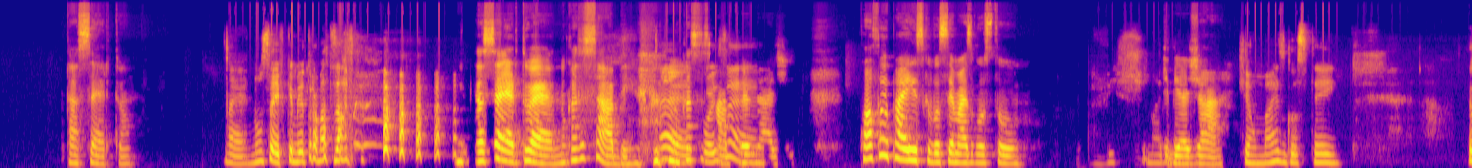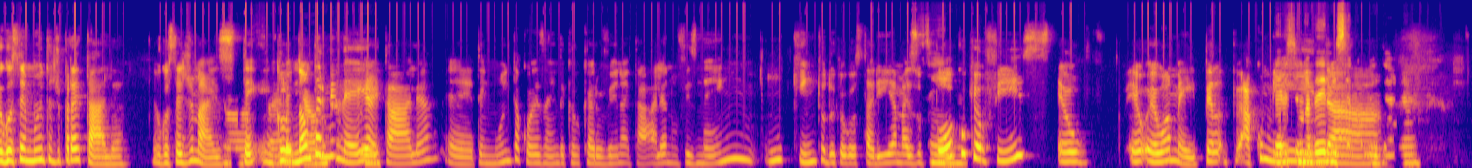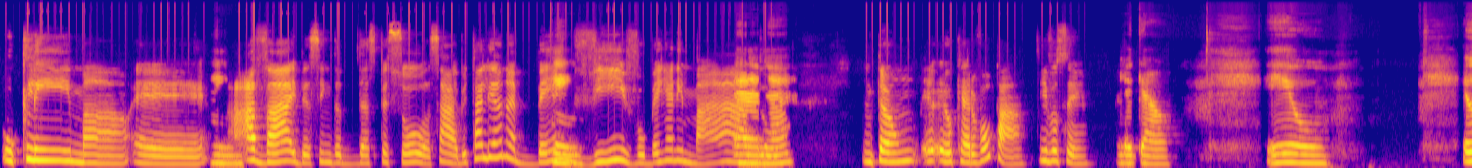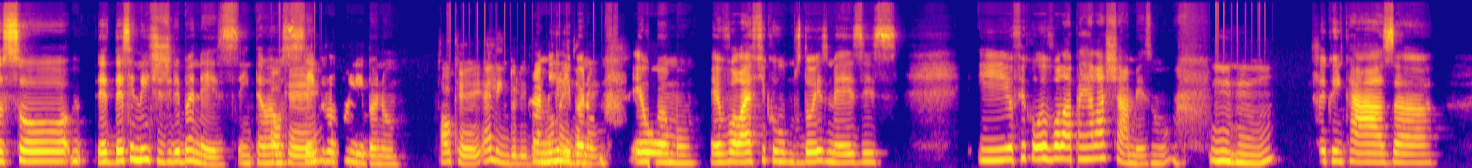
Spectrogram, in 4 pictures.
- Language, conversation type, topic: Portuguese, unstructured, O que você gosta de experimentar quando viaja?
- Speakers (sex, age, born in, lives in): female, 25-29, Brazil, United States; female, 40-44, Brazil, United States
- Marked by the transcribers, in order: distorted speech; tapping; laugh; chuckle; in English: "vibe"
